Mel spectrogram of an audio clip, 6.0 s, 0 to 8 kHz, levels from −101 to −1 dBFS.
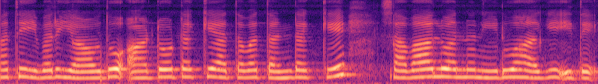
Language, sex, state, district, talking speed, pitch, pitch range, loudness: Kannada, female, Karnataka, Dakshina Kannada, 110 wpm, 255 Hz, 240-270 Hz, -17 LUFS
